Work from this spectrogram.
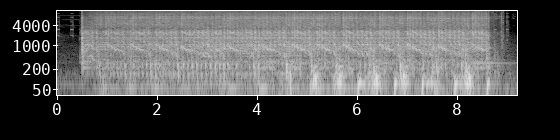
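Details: Fiat Grande Punto 1.2 non-start after an immobiliser ECU network fault, running once a broken oxidised wire is fed 12 volts; a few quick starter turns, then it catches and idles steadily; normal start.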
